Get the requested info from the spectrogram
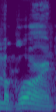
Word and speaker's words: McLaurin: No, McLaurin. McLaurin. M-C-L-A-U-R-I-N. – No, it didn't sound right. Okay. Whatever. I knew it didn't sound right saying McLaughlin.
